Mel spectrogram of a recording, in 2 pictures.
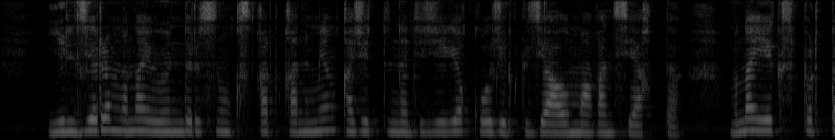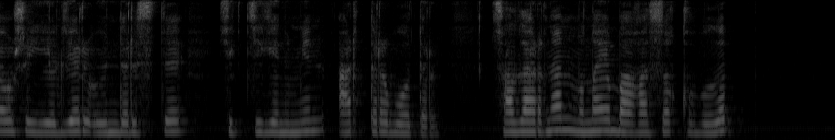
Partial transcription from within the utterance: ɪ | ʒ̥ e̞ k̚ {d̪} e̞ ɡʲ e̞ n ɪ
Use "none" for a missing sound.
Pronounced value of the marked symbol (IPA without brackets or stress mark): t̪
